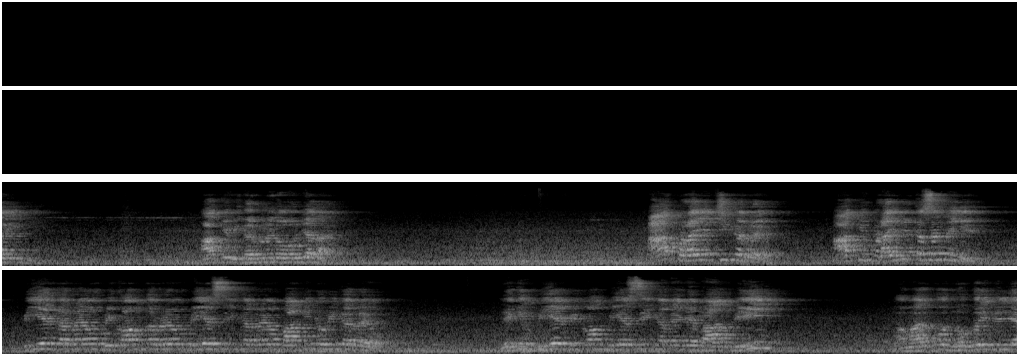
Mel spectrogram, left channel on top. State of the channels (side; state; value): left; silent; digital silence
